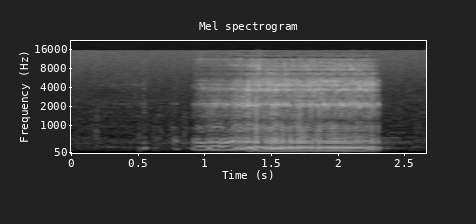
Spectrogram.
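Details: One loud, buzzing, slightly tonal snore about a second and a half long from a puppy crashed out asleep.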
